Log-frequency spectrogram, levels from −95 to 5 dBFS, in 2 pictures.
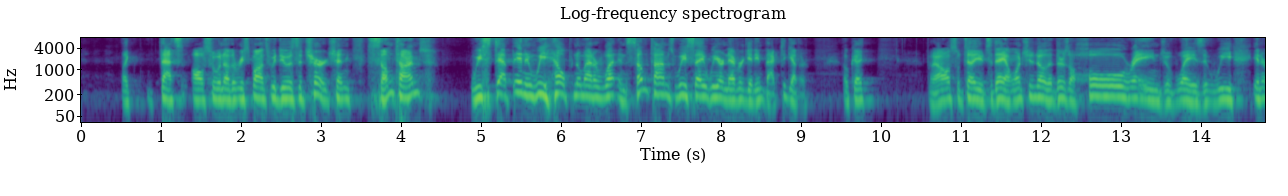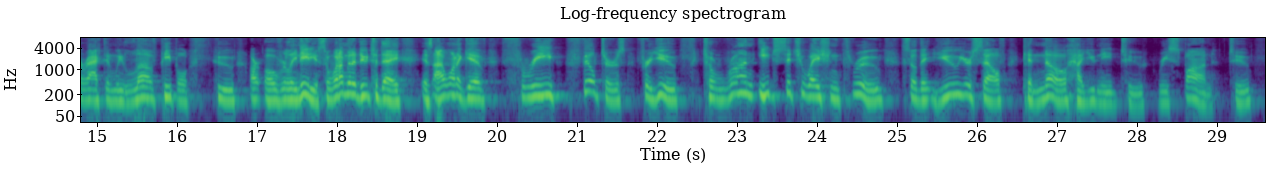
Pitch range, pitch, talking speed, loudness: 140-180 Hz, 150 Hz, 185 wpm, -21 LUFS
